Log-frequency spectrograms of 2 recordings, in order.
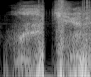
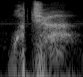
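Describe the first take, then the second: First: It is said with a rasping, gusty breath. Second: It is said plainly, without a gusty breath.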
